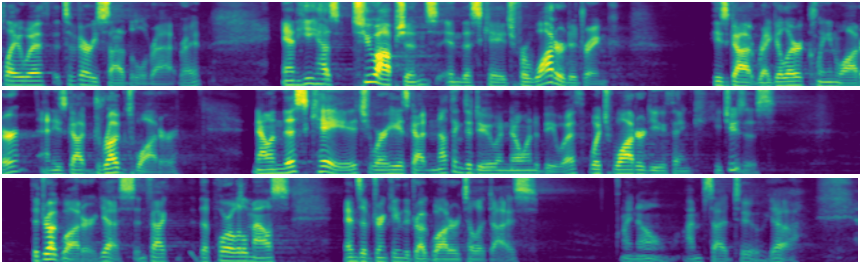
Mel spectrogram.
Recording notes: This is a live recording of our House of Learning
